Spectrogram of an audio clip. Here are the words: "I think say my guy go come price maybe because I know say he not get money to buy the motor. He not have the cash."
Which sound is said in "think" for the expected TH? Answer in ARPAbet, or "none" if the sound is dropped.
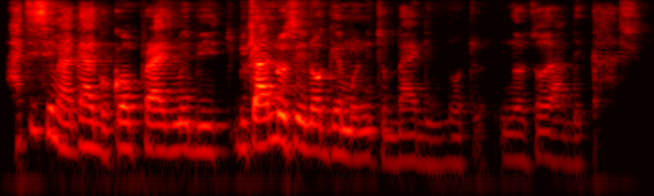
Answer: T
